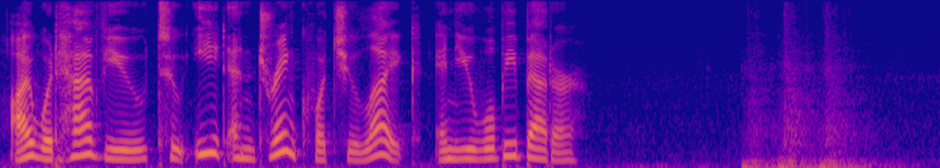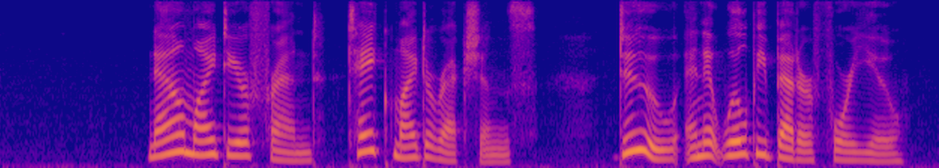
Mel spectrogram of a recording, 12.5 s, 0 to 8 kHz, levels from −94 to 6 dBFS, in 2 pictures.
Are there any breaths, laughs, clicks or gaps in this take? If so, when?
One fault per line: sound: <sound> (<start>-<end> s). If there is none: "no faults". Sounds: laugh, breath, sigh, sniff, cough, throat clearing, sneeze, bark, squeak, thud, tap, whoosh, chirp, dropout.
sound: thud (4.9-6.2 s)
